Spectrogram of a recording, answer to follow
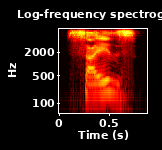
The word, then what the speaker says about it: science: जैसे यहाँ पे देखिए SC एक साथ है तो इस सी का उच्चारण नहीं हुआ है, इसलिए इसका उच्चारण हम करेंगे पूरे वर्ड्स का साइंस।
